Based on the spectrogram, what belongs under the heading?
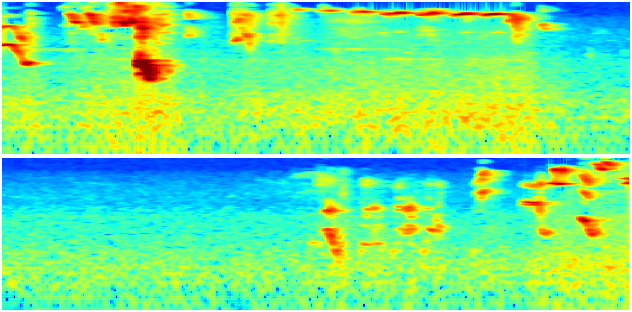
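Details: Tui greeting the new day with bright squeaks and a long high thin whistle, then silence for over two seconds before another burst of clicking, chattering notes.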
